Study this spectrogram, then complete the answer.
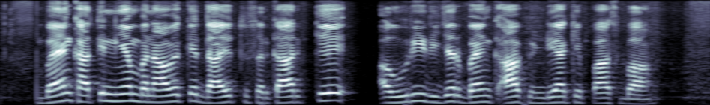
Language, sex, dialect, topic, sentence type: Bhojpuri, male, Southern / Standard, banking, statement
